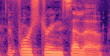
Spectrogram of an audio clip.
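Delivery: cello as SELL-o, amused; joking Kentucky pronunciation. Pretend. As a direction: play along with an S in cello. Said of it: "If you're in Kentucky".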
